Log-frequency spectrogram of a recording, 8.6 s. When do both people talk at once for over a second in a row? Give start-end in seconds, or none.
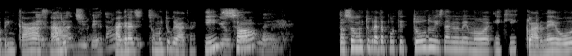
none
